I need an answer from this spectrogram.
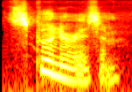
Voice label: "spoonerism", En-us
